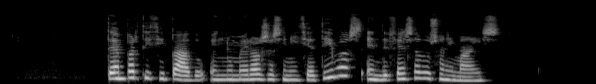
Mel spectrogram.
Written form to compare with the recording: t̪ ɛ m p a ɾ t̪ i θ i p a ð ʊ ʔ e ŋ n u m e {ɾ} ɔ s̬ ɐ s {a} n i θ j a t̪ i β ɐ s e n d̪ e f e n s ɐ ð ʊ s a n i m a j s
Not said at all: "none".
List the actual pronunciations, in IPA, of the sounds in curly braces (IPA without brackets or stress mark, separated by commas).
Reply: ɾ, i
